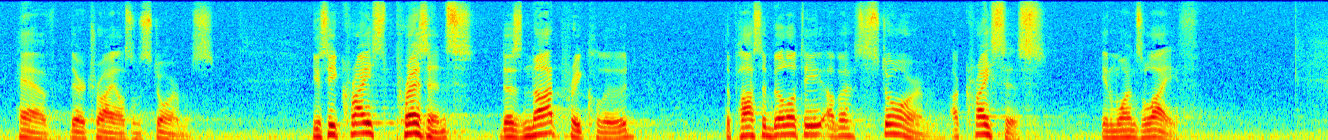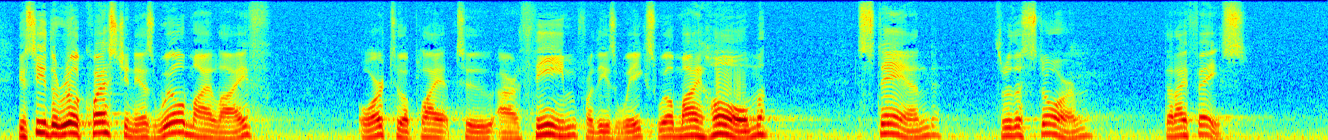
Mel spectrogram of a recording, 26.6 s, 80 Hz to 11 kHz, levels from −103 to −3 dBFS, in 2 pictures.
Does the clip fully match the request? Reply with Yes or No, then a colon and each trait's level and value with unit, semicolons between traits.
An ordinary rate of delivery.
No: slow, 115 wpm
